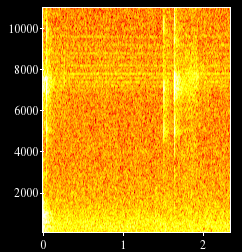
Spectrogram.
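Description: Near silence with two faint, quick computer-mouse clicks about one and a half seconds in.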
